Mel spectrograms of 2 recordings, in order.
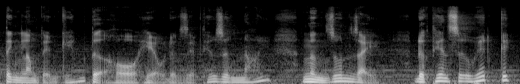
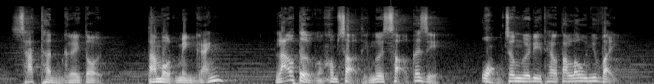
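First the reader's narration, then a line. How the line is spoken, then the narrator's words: Shout. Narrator (Vietnamese): Diệp Thiếu Dương quát lên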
